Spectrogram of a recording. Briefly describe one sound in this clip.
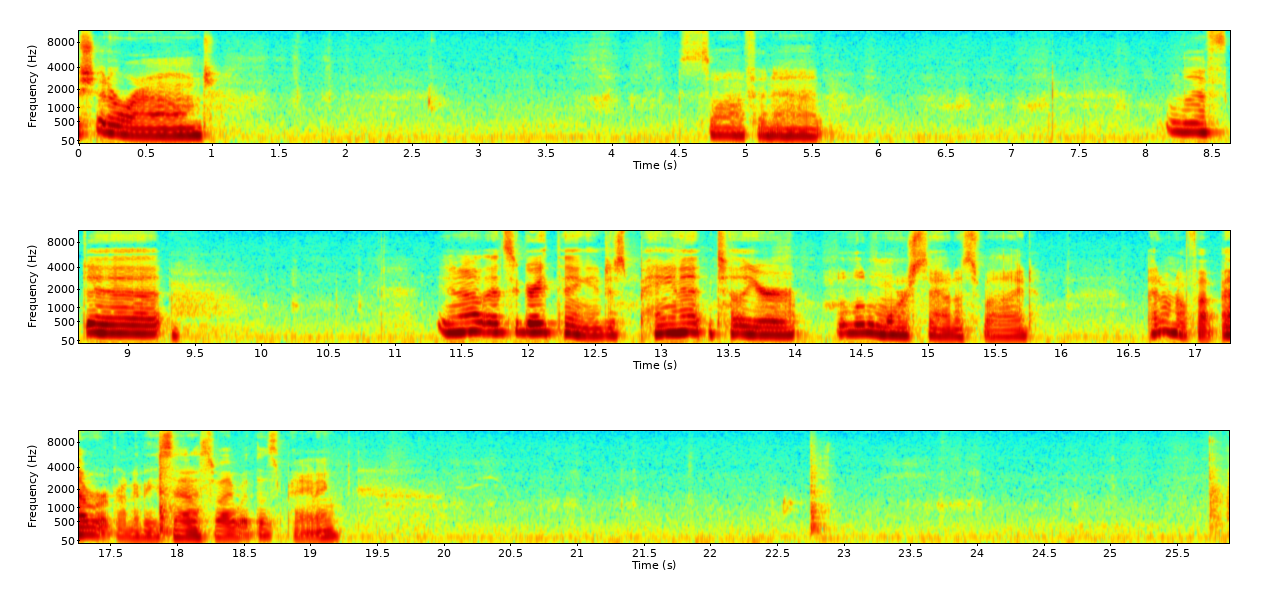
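A paintbrush dabs and strokes softly on paper.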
